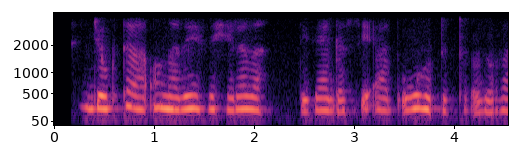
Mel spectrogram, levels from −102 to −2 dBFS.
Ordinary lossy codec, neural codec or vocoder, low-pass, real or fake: none; none; 3.6 kHz; real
